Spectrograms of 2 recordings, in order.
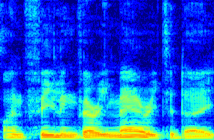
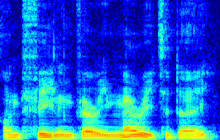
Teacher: merry and Mary are only different because of the length of time I say the vowel for. The vowel e can be either short e or long e in my dialect.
